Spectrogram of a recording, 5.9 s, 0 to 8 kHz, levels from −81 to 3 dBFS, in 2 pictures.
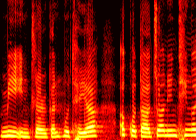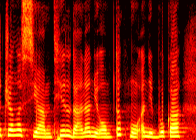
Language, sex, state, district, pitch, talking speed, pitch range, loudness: Mizo, female, Mizoram, Aizawl, 240 Hz, 225 wpm, 220-285 Hz, -12 LUFS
